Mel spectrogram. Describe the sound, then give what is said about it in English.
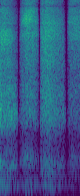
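A voice mimics hard, heavy breathing: rapid, rough breaths in and out, about four in quick succession with short gaps, airy and fairly loud, with no talking. “And I was all breathing all hard.”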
